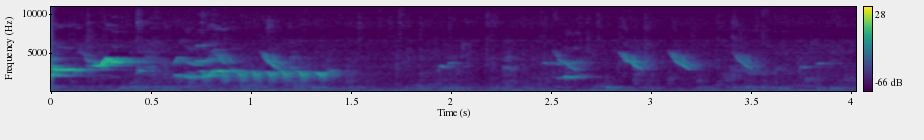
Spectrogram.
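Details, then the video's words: Aviary Crewet in Indonesia singing bright, high chirps, a rattling trill near the start, then a series of quick downslurred notes, against a soft low background hum. "BURUNG CREWET"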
